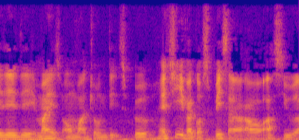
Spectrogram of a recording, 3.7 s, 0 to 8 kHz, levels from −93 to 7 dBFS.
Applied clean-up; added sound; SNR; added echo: none; none; none; none.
